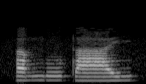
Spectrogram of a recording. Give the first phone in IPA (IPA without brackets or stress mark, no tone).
ɐ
